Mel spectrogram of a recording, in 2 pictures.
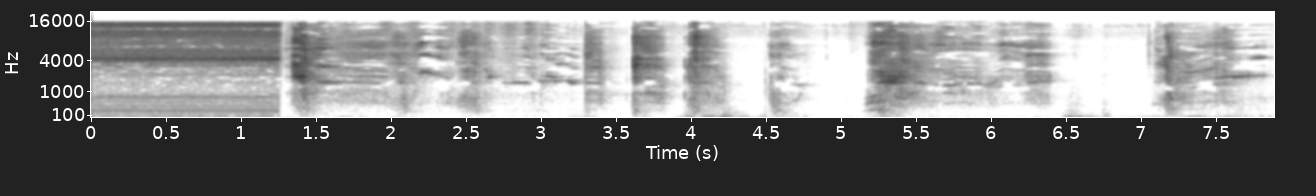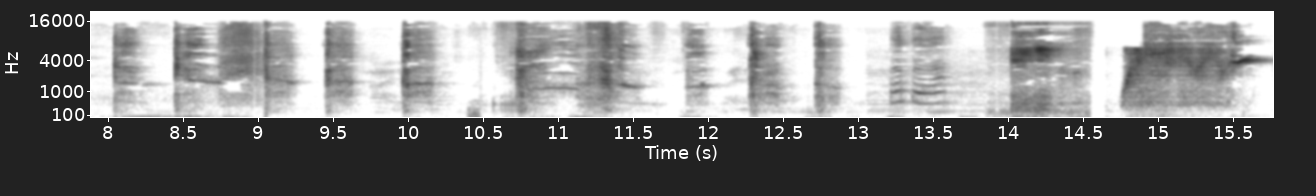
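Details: A female Congo African grey parrot repeatedly mimics the chronic COPD cough of its owner's 66-year-old father, with harsh, wet coughs and throat-clearing; an imitated chronic cough.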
